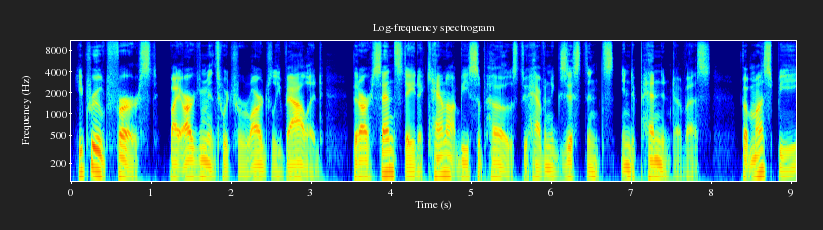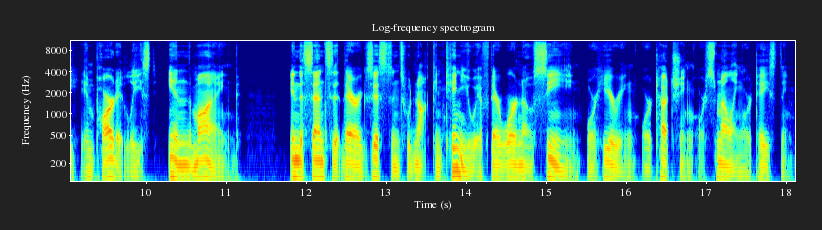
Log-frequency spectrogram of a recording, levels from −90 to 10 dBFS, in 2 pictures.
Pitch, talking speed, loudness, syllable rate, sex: 85 Hz, 180 wpm, -22 LUFS, 5.2 syllables/s, male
